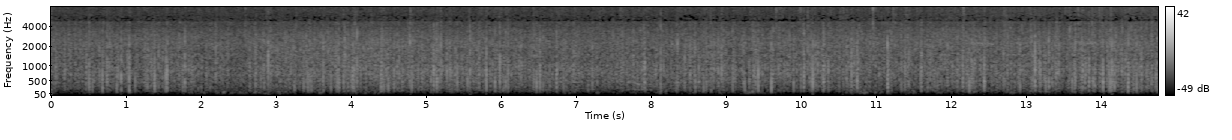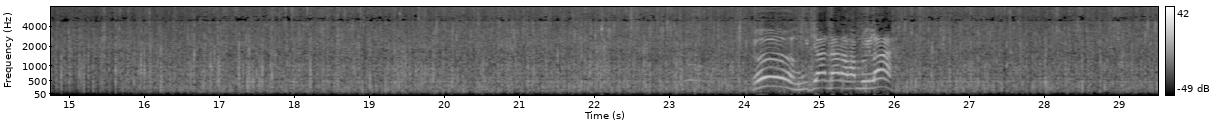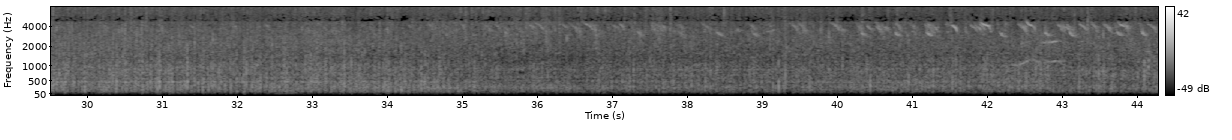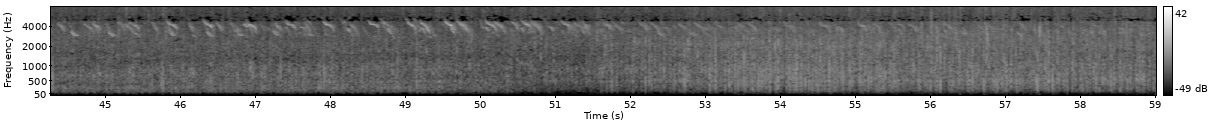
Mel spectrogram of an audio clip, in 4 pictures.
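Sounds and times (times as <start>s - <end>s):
heavy rain: 0.0s - 59.0s
bird chirping: 34.6s - 53.7s.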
